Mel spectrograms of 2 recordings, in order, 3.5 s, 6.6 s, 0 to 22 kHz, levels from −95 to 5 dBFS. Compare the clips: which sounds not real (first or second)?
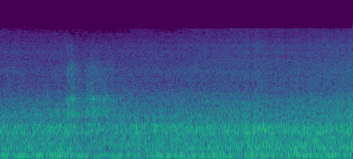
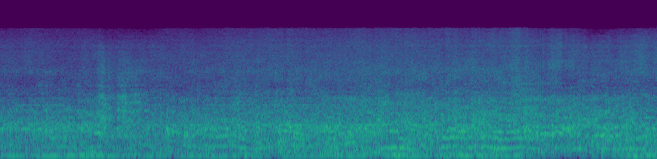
second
